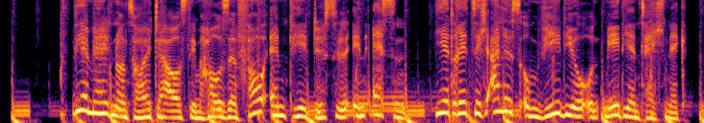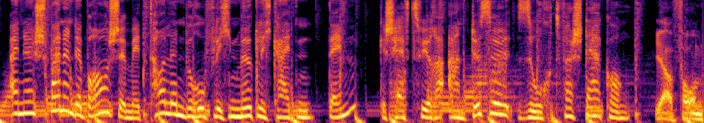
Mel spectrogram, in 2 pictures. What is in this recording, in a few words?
infomercial; vmt duessel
